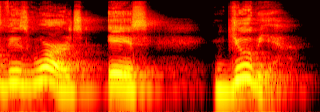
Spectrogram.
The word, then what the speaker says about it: lluvia: The correct way to pronounce these sounds is lluvia, ella, parrillada, haya.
